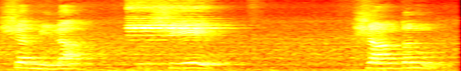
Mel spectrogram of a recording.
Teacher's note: हमारी जीभ धीरे से उठकर तालू में पहुंचेगी और तब अब आ जाएगी श। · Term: तालव्यशा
